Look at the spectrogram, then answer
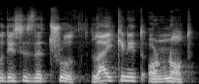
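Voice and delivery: usual speaking voice

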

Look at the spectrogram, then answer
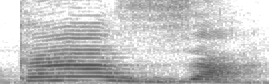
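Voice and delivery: "casa" said slowly, with the S sounding like Z; teacher sounding out "casa" slowly; slow demo word. Shown as a demonstration. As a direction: stretch out "casa" so the Z sound is clear. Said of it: "o S tem o som de S".

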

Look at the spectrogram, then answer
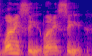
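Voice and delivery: lightly voiced eager chicken; impatient hen. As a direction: push in like a nosy hen. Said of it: "Sunflower hops in and goes".

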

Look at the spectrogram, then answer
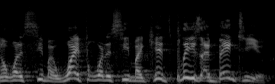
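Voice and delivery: high-pitched, frantic pleading; acted panicked plea; mild mock screaming. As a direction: beg desperately, running on, without a full scream. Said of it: "the guy's screaming and yelling".

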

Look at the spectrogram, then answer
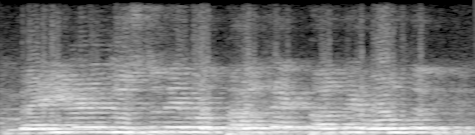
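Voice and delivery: loud, menacing parental threat; mock a mother's horror-film rant; imitated scolding mother. Parent threatening a child like a horror-film character, loud mock scolding. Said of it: "ఇట్లా Chandramukhi Kanchana one తల".

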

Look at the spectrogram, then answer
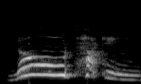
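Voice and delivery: loud, slow chant; crew crying out. Acted. Crew cries out against tucking, loud and slow. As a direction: drag it out as a crew. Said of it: "the crew cried".

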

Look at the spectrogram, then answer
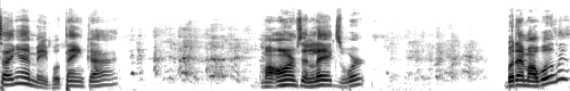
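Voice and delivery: ordinary talk, nothing marked

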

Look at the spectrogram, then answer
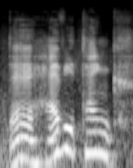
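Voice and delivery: put-on hammy Russian commander accent. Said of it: "wannabe Russian voice acting impression by me".

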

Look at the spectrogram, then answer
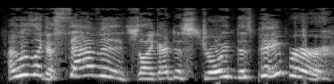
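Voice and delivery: high, loud, thrilled disbelief; worked-up exclamation. Real, not acted. Vlogger showing viewers the destroyed page, worked up. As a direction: exclaim it high, drawing out the end.

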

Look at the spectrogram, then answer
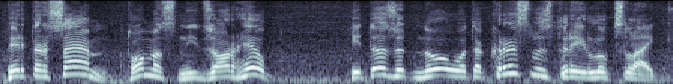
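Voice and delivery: small cheeky engine calling out; calling out cheekily. Acted. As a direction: shout the tease across the yard. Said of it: "Duncan called out".

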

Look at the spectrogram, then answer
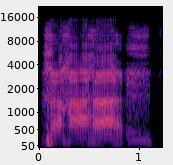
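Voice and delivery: laughing pig snort; snorting pig noise; pig sound. Acted. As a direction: honk like a pig through a laugh. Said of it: "why did you just make a fucking pig sound".

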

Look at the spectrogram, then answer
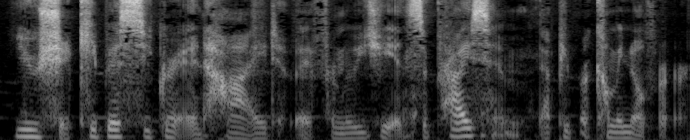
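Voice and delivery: lightly voiced hero giving secret advice; Spider-Man voice. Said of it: "Spider-Man, please tell me".

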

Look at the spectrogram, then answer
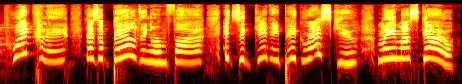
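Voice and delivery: put-on rally the troops like a head girl; mock heroic urgency. Perfect girl leading a rescue.

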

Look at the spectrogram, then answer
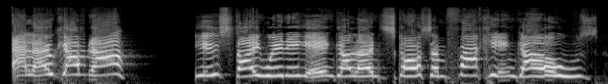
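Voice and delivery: high, shouted British football-fan cheer; over-the-top British yelling; mock British accent. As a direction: bellow a hammed-up British greeting, slow and drawn out. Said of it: "Oi Bruv that has come in here and been like".

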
